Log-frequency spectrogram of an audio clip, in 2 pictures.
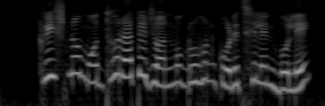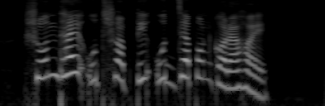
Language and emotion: Bengali, neutral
